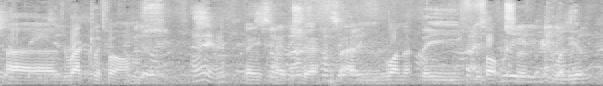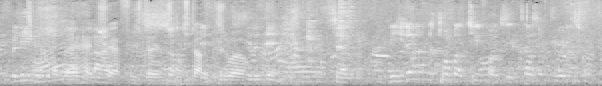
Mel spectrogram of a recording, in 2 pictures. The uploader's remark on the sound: Extracts from The Letchworth Garden City, Food & Garden Festival. I also play in a little snippet from the annual Jackmans Fun Day.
